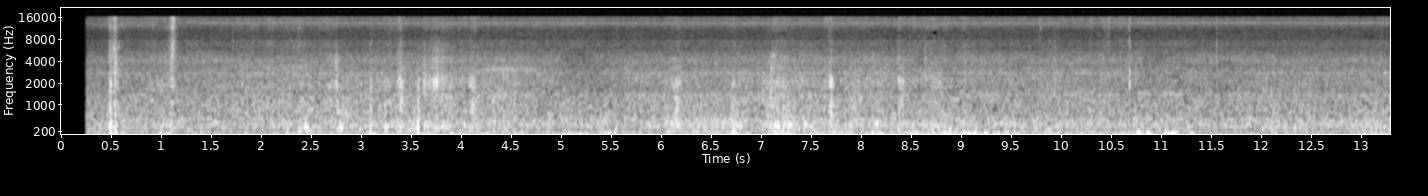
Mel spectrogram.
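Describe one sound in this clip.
Snow crunches and creaks underfoot as a person shifts on skis.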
